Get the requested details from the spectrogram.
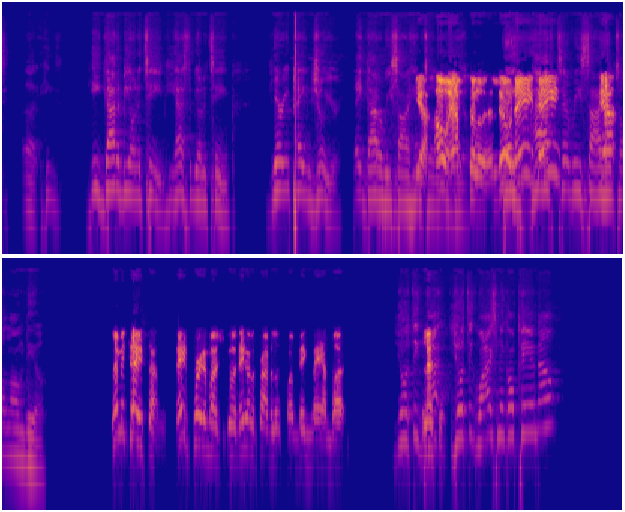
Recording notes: Phone Interview.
